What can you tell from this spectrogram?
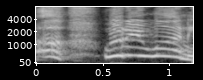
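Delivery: very high imitation of a victim; mock anguished cry. Shot dad pleading with his killer, mock anguish. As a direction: cry out like a shot man, hammed-up.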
